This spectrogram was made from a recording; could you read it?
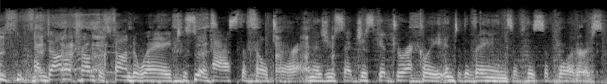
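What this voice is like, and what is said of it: Usual voice. Nothing is said of it.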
